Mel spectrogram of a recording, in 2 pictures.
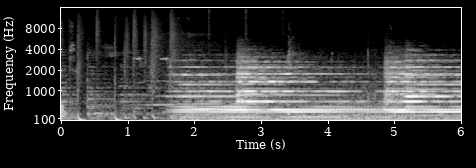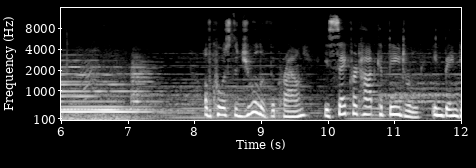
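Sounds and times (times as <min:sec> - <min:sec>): church bell ringing: 0:01.6 - 0:07.8.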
